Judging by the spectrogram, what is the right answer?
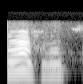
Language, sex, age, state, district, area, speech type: Maithili, female, 45-60, Bihar, Begusarai, rural, conversation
